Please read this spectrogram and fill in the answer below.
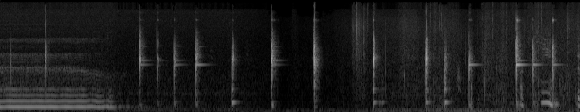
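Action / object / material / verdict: strike / bluestone rock struck with a stone / dolerite stone / ringing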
